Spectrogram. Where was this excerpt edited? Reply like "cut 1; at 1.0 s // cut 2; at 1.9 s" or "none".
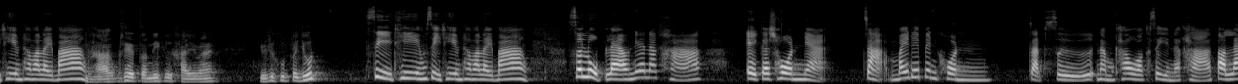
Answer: cut 1; at 1.0 s // cut 2; at 3.6 s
